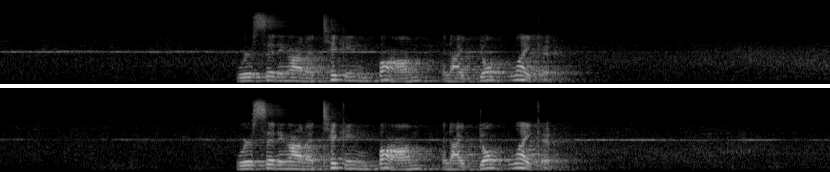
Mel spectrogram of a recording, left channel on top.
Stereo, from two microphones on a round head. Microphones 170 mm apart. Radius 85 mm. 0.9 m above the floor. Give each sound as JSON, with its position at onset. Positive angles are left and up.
{"t": 2.4, "sound": "a man speaking", "side_deg": -30, "distance_m": 1.0}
